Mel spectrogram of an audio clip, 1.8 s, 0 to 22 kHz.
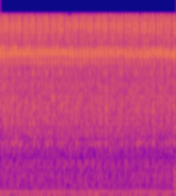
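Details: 2018 Chevrolet Cruze 1.4L turbo at idle with codes P0300 and P0201: low hum with a faint uneven beat from a dead cylinder; cylinder 1 injector is not being fired, with no signal on its control circuit.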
